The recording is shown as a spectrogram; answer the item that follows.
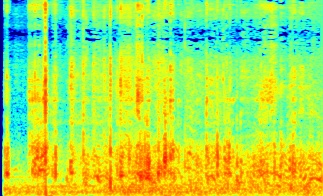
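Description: Indistinct voices of football players and coaches calling out over one another during a contact drill, with a few sharp knocks.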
